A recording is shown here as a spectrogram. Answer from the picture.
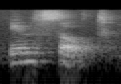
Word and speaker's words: insult: Insult. Otra vez la U se pronuncia entre una A y una E.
